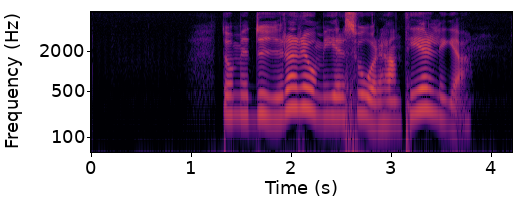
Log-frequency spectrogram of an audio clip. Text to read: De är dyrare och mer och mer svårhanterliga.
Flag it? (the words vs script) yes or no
yes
